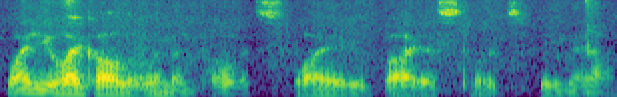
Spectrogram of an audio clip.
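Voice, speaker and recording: A man with a low, creaky voice reads short poems and muses on them casually. His pace is slow and unhurried, and the sound is a dull, lo-fi home recording. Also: animated, warm tone. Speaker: reader of a haiku anthology. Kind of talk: slow poetry reading with casual commentary.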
